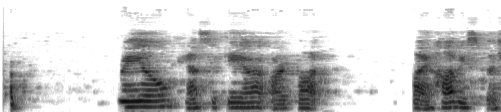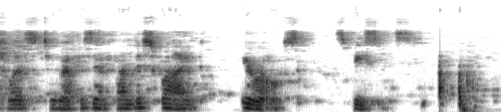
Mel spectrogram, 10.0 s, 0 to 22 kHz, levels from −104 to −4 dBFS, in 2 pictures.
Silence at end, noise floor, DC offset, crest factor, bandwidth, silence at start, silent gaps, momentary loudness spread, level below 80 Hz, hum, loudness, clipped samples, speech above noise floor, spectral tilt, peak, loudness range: 0.25 s; -81 dBFS; under 0.1%; 20 dB; 7.4 kHz; 0.1 s; 3.77-3.89 s, 3.96-4.11 s; 13 LU; -56 dBFS; none; -20 LUFS; under 0.1%; 61 dB; -5.5 dB/octave; -2 dBFS; 4 LU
